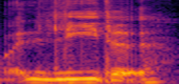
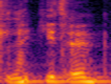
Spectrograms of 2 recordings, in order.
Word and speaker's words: Lidl: This is Kong Strong, the wild power from Lidl.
